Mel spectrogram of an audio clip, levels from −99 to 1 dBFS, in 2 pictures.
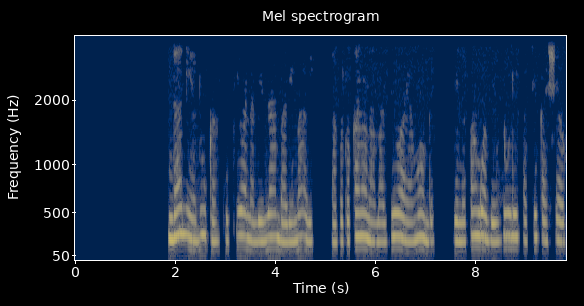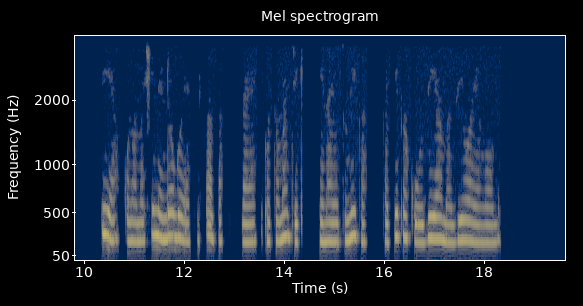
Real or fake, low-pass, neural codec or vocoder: real; 3.6 kHz; none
